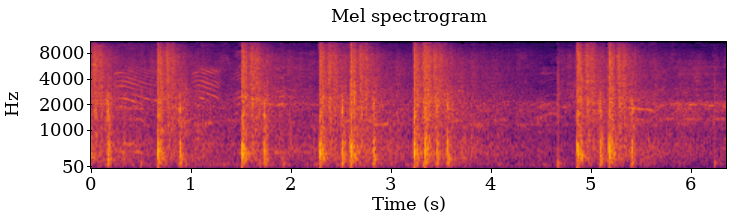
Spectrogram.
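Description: Aerial fireworks shells bursting: a series of sharp bangs, roughly one or two a second, each trailing off, with a short lull about four seconds in.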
